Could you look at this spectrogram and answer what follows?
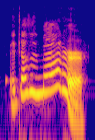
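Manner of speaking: odd, very high, slow put-on voice.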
